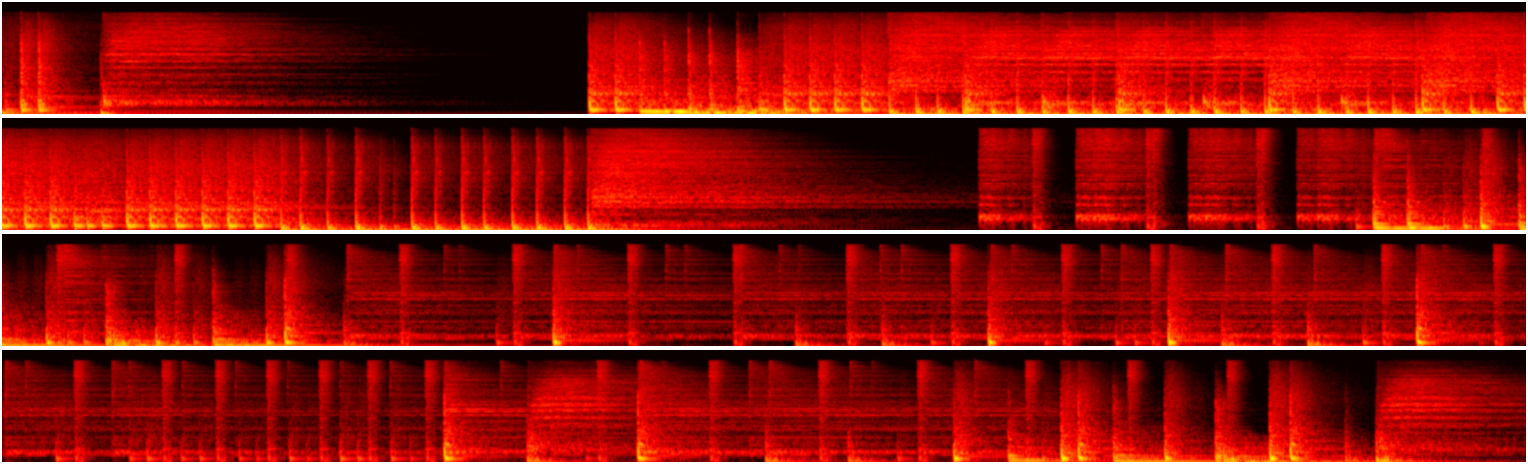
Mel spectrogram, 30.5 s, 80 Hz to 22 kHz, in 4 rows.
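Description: Yamaha DTX400K electronic drum kit played with sticks, its drum voices heard from the sound module: a sound dies away, then after a short pause a loud, dense groove of kick drum and cymbals plays for about eight seconds and fades out. After another pause a lighter beat of separate snare and kick hits runs on, the pauses marking changes between the module's preset drum kits.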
